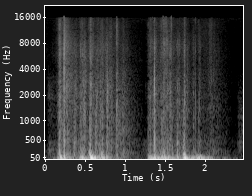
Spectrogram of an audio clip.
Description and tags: Content warning
Birds flying. Flapping wings.
Pájaros volando. Batiendo las alas.
Birds, Fly, Pajaros, Volando, Wings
